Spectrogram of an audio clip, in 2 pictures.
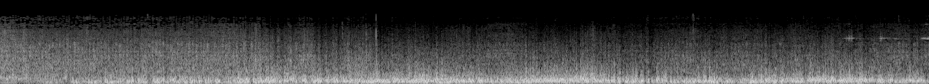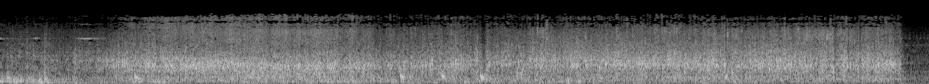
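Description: A car engine hums steadily nearby.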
